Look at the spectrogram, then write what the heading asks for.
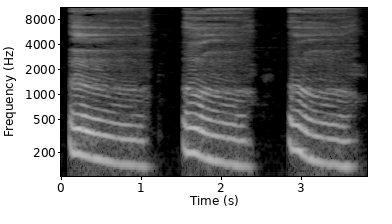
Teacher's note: अब डायग्राम में हम देख रहे हैं बैक ऑफ टंग अप देखिए सीधी सी बात है ये जिहवा का पश्च भाग पिछला भाग जो है ऊपर की तरफ गया है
